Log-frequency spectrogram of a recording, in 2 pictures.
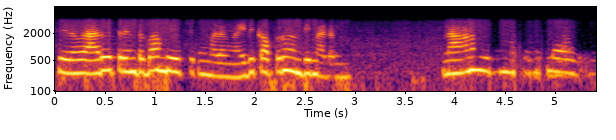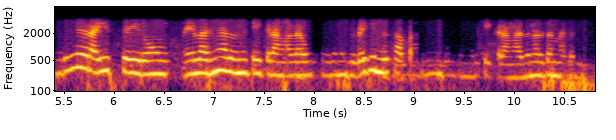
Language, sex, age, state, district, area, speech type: Tamil, female, 18-30, Tamil Nadu, Chennai, urban, conversation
